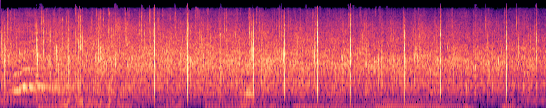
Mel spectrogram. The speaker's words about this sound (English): It's okay to clap for Jesus, it's not about me.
